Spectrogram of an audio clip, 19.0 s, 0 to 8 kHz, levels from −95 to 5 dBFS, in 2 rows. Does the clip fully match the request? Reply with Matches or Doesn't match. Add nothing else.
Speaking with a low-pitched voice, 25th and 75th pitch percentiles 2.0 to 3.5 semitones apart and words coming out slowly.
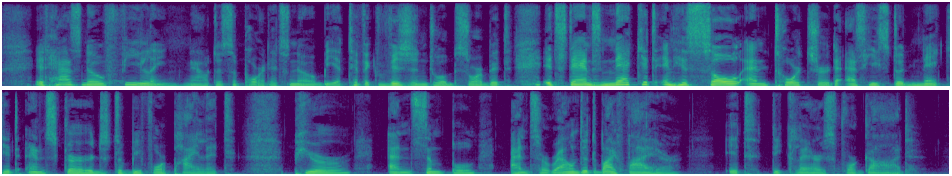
Doesn't match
